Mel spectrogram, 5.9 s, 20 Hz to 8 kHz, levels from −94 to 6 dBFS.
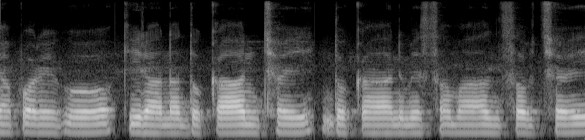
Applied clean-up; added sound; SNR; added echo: none; none; none; none.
